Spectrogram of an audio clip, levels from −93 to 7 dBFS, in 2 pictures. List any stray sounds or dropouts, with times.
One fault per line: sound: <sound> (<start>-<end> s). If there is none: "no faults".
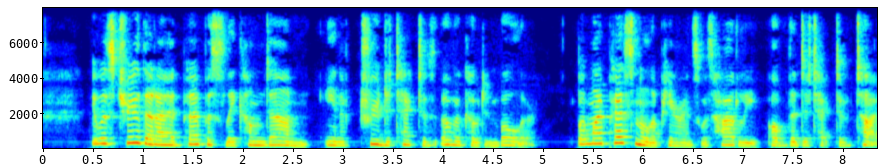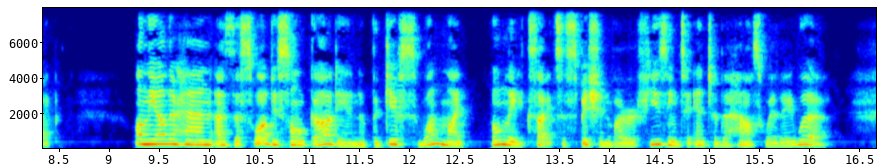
no faults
